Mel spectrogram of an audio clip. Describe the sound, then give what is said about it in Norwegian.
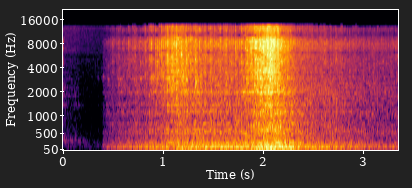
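The big old engine of a rust-red 1978 Pontiac station wagon starts up and runs with a deep, rumbling idle, swelling slightly louder midway as if revved, with no voices, at a car scrapyard in Oslo, Norway, where the car is being delivered for scrapping. “Skjalg Årnes har kjørt den rustrøde Pontiac stasjonsvogna si til Stokstads bilopphuggeri i Oslo.”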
